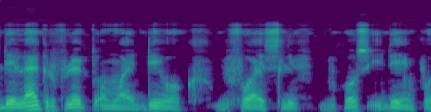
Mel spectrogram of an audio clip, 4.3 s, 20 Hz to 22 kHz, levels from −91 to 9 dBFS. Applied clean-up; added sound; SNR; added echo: none; none; none; none.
